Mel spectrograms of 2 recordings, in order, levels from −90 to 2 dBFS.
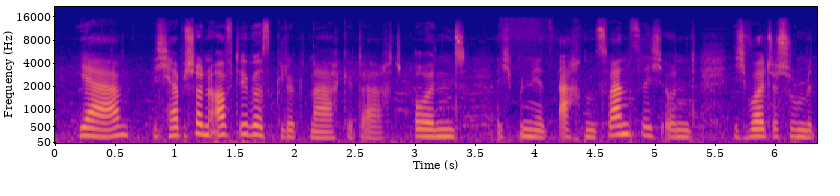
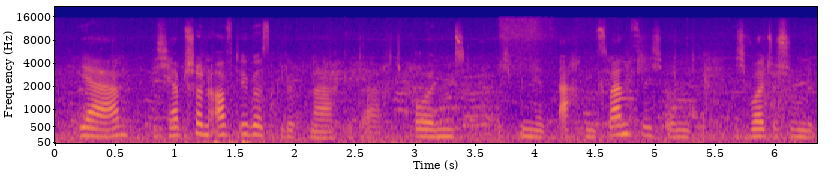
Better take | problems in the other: first | hiss; loud; throughout; 9 dB below the speech; faint in the first

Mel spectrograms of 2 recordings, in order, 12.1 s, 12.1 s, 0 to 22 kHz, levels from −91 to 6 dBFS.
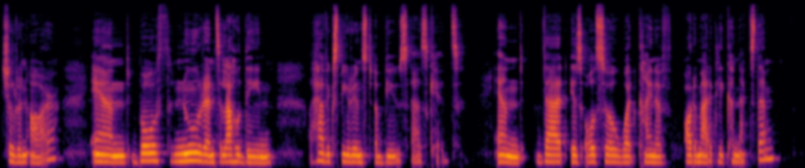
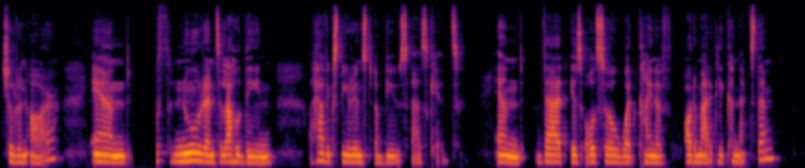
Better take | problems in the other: first | audio cutting out; at 2 s

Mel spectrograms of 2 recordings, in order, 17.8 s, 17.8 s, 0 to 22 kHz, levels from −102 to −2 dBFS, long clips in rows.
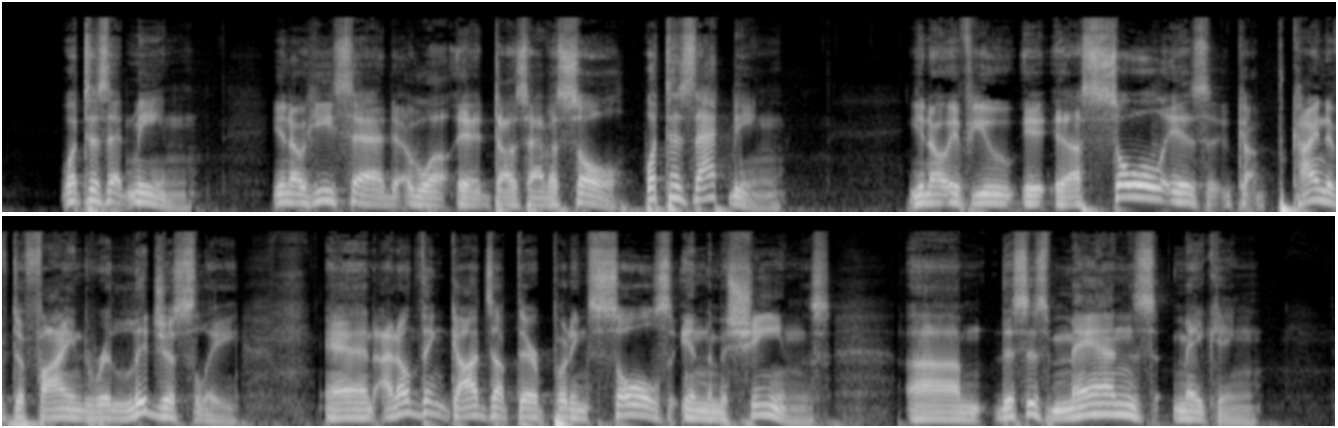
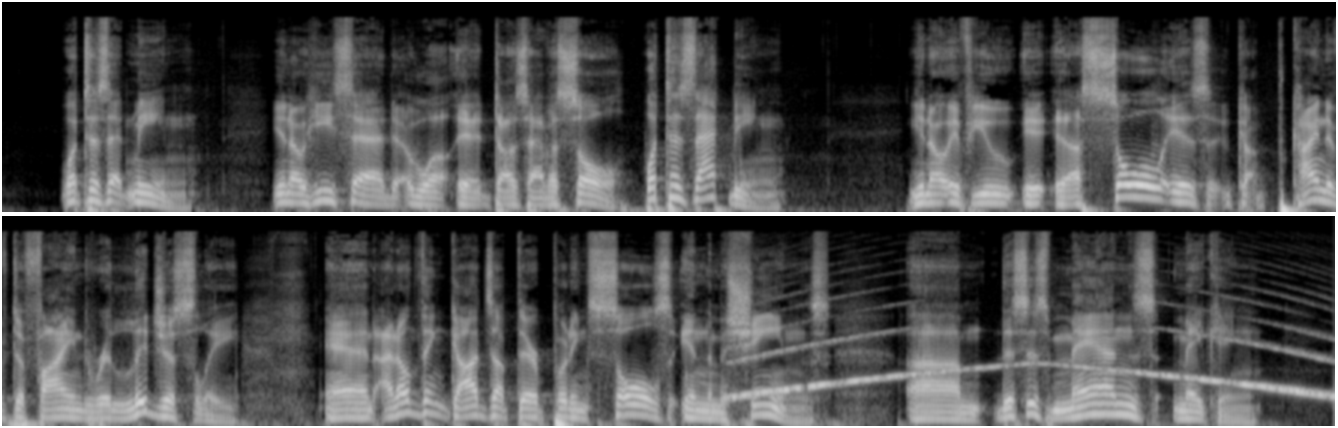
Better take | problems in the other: first | siren; noticeable; from 14 s on; peak 1 dB below the speech

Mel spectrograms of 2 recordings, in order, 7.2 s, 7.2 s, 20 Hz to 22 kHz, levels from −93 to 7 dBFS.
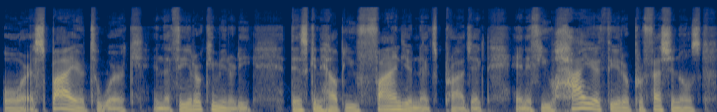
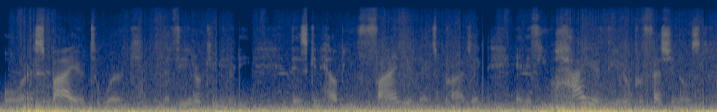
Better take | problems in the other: first | wind noise on the microphone; heavy; as loud as the speech

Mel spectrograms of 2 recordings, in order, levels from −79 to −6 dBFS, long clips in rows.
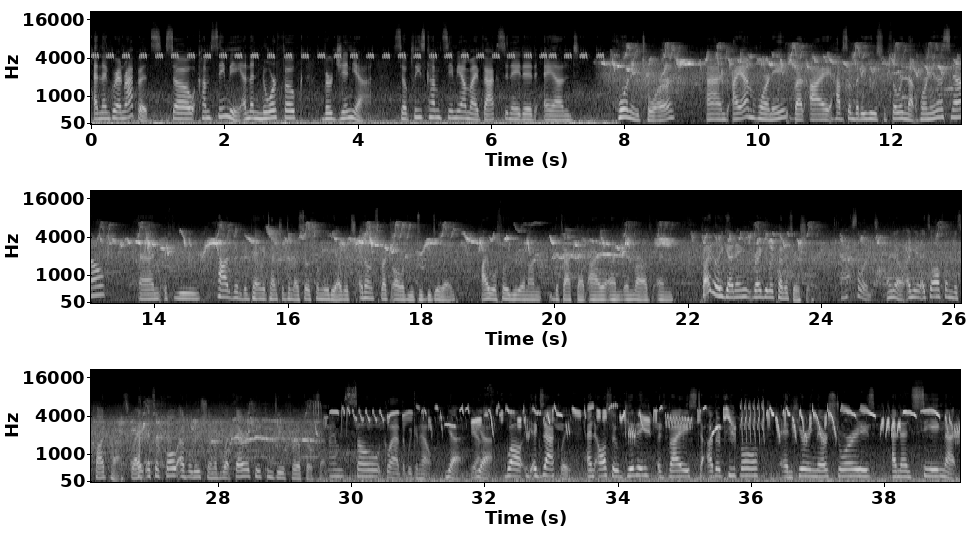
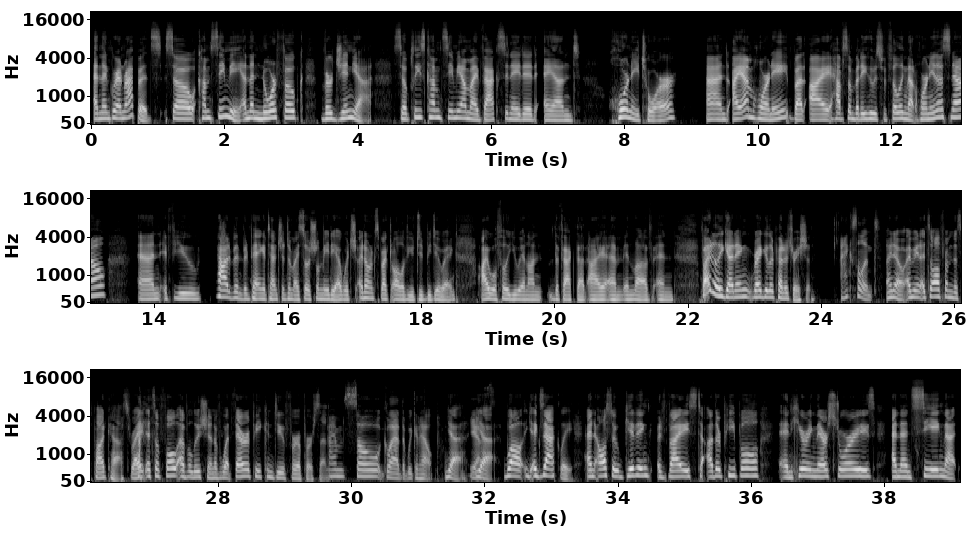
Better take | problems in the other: second | animal sounds; very loud; throughout; 4 dB above the speech

